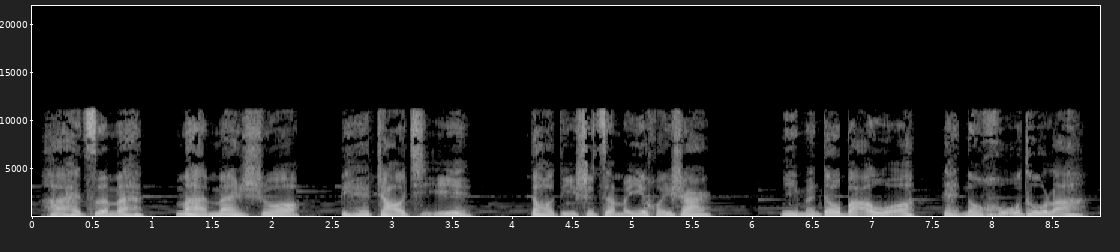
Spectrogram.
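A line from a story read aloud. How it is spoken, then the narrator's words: Cheerful old woman. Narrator (Chinese): 熊婆婆笑呵呵的说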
